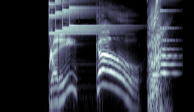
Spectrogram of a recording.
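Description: A cheerful game jingle plays with swooping tones.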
